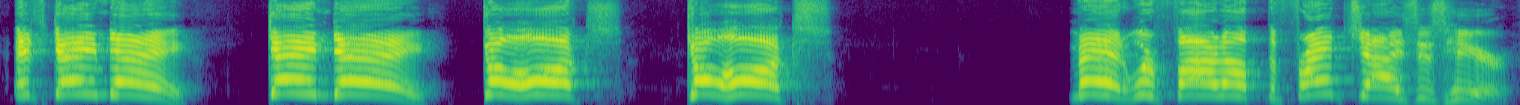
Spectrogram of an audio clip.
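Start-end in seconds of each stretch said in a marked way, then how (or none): 0.1-8.5 loud, high game day cheer; hype shouting. Real, not acted. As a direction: pump up the crowd. Pre-game hype for Seahawks.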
